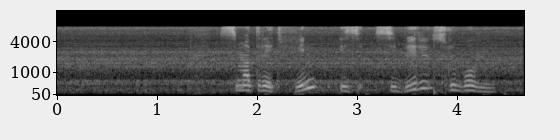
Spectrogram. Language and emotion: Russian, neutral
